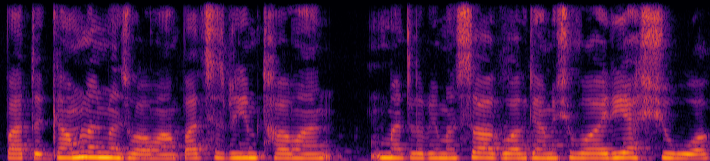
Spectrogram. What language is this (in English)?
Kashmiri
